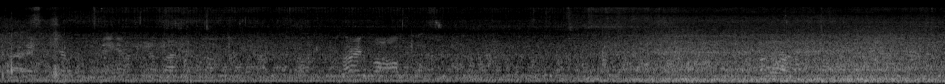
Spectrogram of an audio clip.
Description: Some people milling and talking in the background while a water feature bubbles away and some machinery is started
